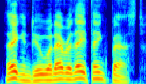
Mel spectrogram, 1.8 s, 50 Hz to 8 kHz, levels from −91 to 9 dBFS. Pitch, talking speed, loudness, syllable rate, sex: 160 Hz, 230 wpm, -16 LUFS, 5.4 syllables/s, male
